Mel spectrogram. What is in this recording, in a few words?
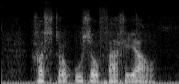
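"gastro-oesofageaal", Dutch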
